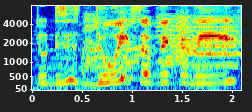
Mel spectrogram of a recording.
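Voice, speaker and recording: A woman's voice: high voice, steady tone, normal speed. A young woman giving casual, exclamatory, slangy livestream reactions while playing a game. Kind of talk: casual playthrough reaction commentary. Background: game music.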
